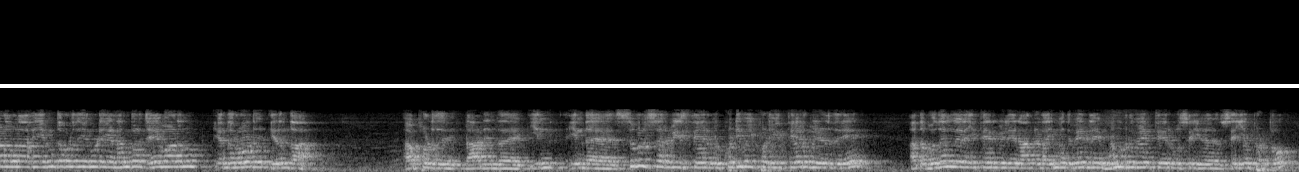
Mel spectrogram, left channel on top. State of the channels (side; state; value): left; silent; digital silence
